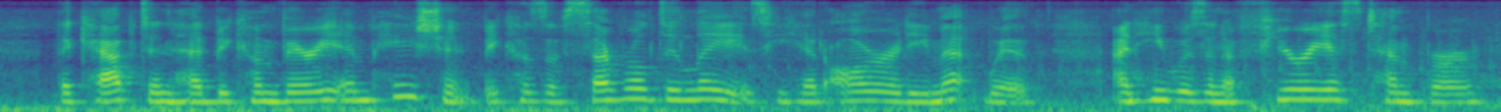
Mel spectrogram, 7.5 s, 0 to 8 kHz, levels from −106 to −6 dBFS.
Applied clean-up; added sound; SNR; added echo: none; Truck; 14 dB; reverberation time 0.5 s.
